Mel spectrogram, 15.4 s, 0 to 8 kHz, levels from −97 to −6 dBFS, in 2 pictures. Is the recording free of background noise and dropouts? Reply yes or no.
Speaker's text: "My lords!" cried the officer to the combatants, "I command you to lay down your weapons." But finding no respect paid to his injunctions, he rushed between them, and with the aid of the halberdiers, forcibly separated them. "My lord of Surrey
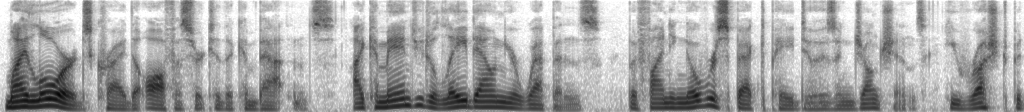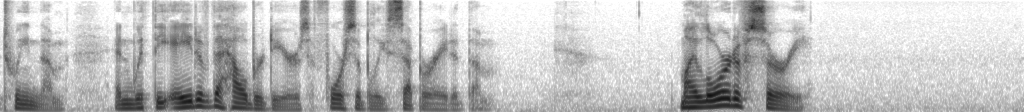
yes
